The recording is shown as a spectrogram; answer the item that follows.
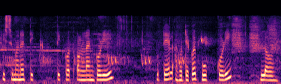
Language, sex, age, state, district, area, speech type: Assamese, female, 30-45, Assam, Udalguri, rural, spontaneous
